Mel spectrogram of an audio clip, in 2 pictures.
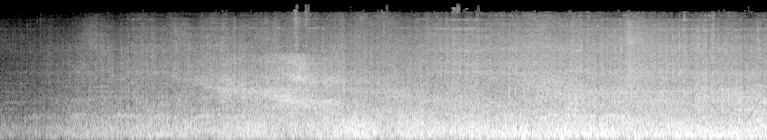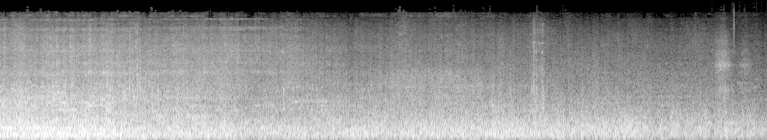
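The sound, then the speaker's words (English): Expedition Everest thrill ride at Disney World: a broad rumbling roar of the ride train with heavy wind noise. It swells up in the first second, then holds loud and steady, easing slightly toward the end. “These are all Disney World. Oh. Okay, I know that. Ding, ding, ding. What is it? Expedition Everest.”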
